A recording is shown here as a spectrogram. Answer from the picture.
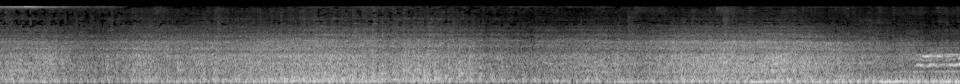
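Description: Sawunggalih passenger train's coaches rolling past, a steady rumble and clatter of steel wheels on rail.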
